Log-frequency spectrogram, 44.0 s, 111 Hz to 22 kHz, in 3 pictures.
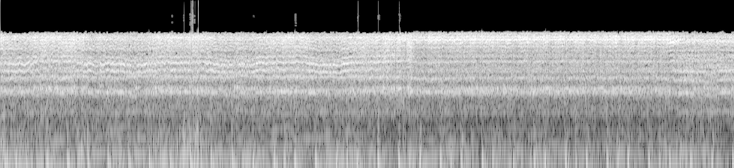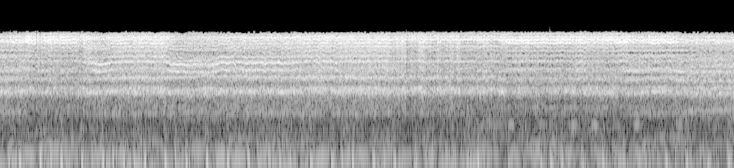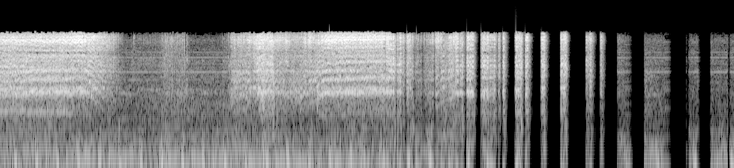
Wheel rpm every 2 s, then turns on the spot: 160, 160, 160, 170, 170, 170, 170, 170, 160, 160, 170, 170, 170, 170, 160, 120, 10, 100, 130, 120, 100, 0.
none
